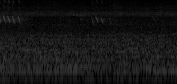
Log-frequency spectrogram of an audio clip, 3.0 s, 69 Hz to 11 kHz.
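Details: Two brief rapid runs of four or five sharp high notes from a male greenfinch at Sabunike, Croatia, 26 July 2014, set against a constant low droning background.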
